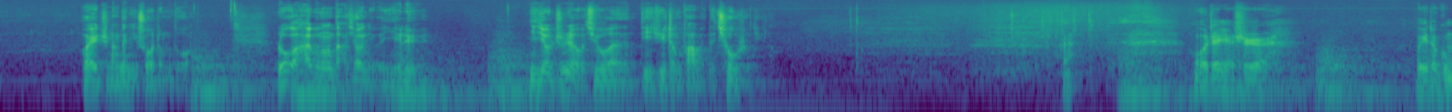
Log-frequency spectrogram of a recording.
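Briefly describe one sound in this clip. An older man speaks gravely and calmly, close by.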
